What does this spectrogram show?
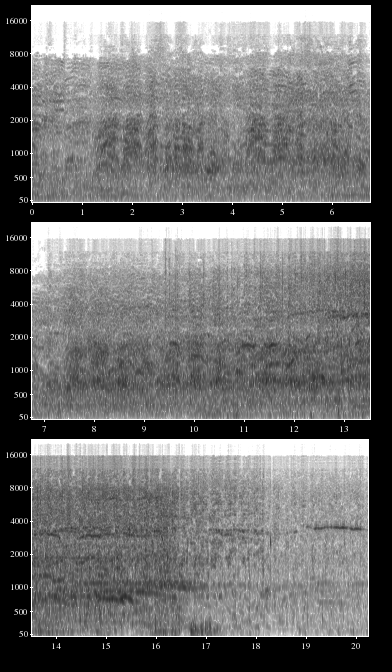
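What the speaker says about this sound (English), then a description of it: "And here they're chanting Magbar Khomeini." Large protest crowd in Iran chanting "Death to Khomeini" in loud rhythmic unison, many voices rising and falling together, the chant swelling then breaking into scattered shouts near the end.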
